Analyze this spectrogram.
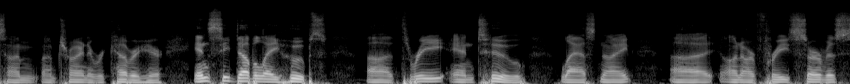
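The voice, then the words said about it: Sick-sounding voice. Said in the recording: “me being sick, as you can probably still hear in my voice.”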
